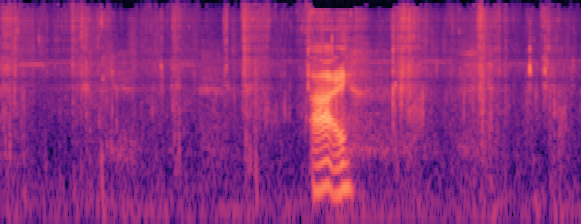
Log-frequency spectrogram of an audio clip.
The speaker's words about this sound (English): But what's interesting is the noise, first of all. Second of all, like the noise is in like my crunchy feet. If you can even hear that, you probably can.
